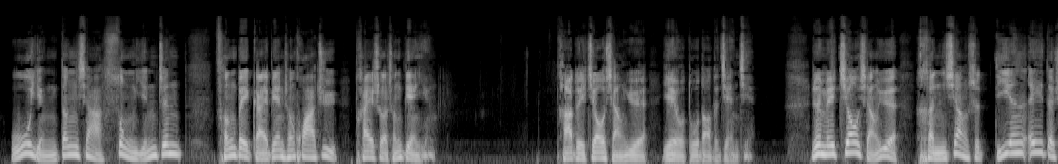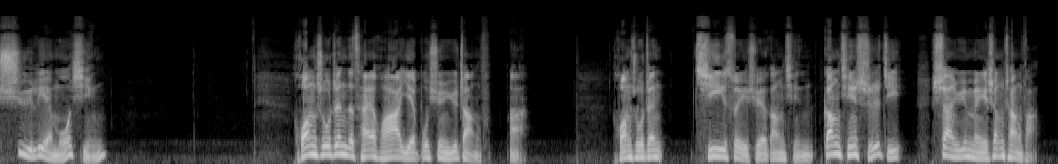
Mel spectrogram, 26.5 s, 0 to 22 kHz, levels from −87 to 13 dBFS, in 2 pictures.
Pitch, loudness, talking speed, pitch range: 120 Hz, -17 LUFS, 175 characters per minute, 100-150 Hz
